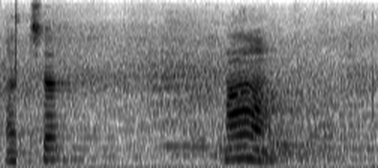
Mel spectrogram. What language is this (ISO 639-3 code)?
mai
